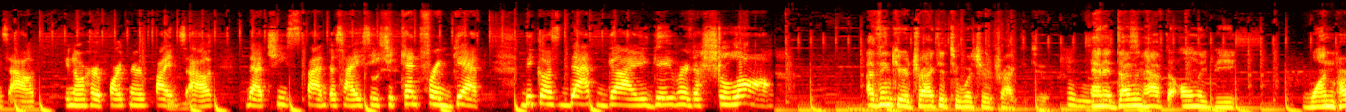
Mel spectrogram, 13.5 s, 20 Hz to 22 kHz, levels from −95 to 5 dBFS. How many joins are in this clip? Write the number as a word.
one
